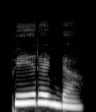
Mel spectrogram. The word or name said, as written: ಪೇರಡ್ಡ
